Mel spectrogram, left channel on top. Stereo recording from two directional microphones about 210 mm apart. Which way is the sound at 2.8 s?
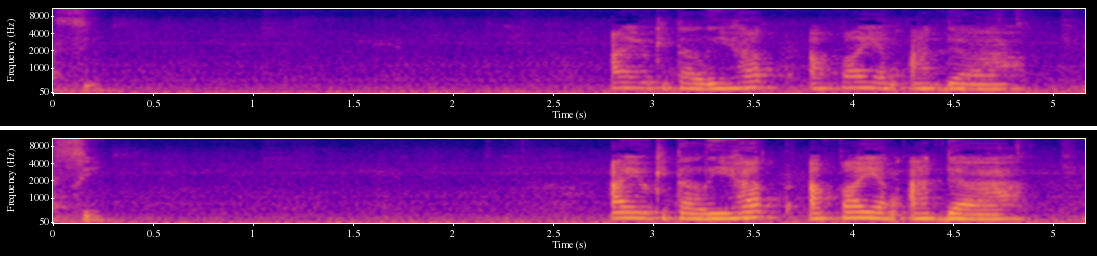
40° right (ahead or behind).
